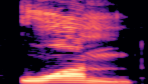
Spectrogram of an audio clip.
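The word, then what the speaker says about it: one: আমরা ওন rupee বলি না, ওয়ান।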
